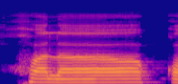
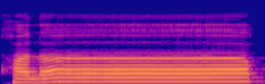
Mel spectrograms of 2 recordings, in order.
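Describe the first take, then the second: First: খলাক said slowly with a bouncing stop on the final ক; খলাক recited slowly with a firm qalqala echo on the last ক. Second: খলাক chanted very slowly, the vowel held for three alif lengths; খলাক intoned with a long melodic hold before the final ক; three alif stretch. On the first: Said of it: "কলকলা হবে". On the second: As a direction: draw out খলাক in a slow recitation chant. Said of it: "তিন আলিফ টেনে পড়বেন". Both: Shown as a demonstration.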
